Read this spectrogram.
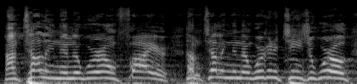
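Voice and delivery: loud, rising revival preaching; fiery sermon build with a sung lift; preaching at full force. Acted. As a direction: whip the crowd up, ringing out each line. Preacher shouting to the congregation.

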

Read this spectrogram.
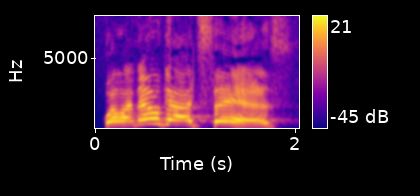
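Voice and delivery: drawn-out doubtful believer; mock hedging believer. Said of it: "I love this statement".

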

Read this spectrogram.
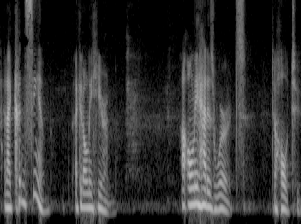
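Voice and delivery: softened, measured exhortation; low-key, earnest pulpit plea; hushed preacher's appeal. Real, not acted. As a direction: urge them quietly, letting the phrases fall.

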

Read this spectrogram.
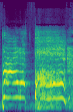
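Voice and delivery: high, slow furious yell at the dog; angry yelling. Retold or imitated. Owner yelling at her tired three-legged dog, furious high shout. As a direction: scream it down at a stubborn dog. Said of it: "le empiezo a gritar".

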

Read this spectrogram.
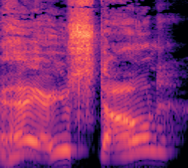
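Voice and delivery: calling out across a bar. Retold or imitated. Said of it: "You don't wanna be like".

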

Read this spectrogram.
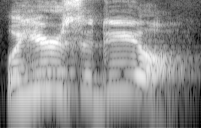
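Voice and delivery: high, loud, forceful opener; Ted confronting the official, high and loud; Ted laying down terms. Retold or imitated. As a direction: announce the deal loudly with the pitch way up. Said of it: "Ted says to this guy".

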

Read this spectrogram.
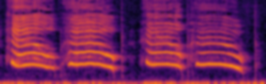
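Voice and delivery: repeated falsetto help cries; piping, high mock distress; pretend veggie puppet. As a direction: squeal for help as a tiny vegetable. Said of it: "Can you say that with me?".

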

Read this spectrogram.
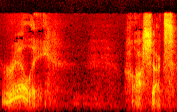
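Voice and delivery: bashful mock whisper; a whispered, embarrassed aw shucks; whispered awe. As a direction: breathe it out, humbly flattered. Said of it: "you're like".

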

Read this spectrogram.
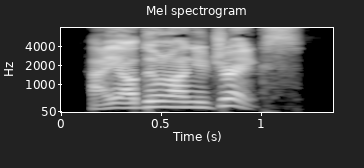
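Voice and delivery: loud, high-pitched host's call. Retold or imitated. Rolf comes out to check on guests, calling out. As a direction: imitate a hearty shout to the whole table.

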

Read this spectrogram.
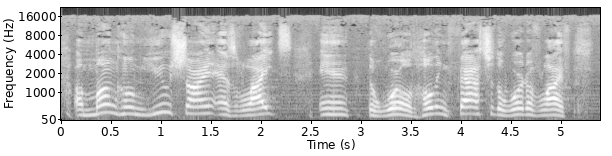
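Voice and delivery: loud, high preacher's reading of scripture; preaching scripture. Acted. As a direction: proclaim every verse to the whole church. Reads scripture at full preaching force.

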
